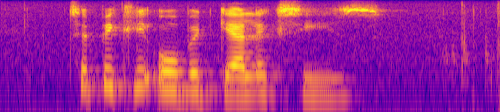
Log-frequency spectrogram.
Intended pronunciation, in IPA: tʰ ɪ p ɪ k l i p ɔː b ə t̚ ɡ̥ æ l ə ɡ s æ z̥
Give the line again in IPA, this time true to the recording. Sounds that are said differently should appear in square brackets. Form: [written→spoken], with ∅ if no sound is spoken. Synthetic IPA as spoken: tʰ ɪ p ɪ k l i [p→ʔ] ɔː b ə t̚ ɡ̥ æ l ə [ɡ→k] s [æ→i] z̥

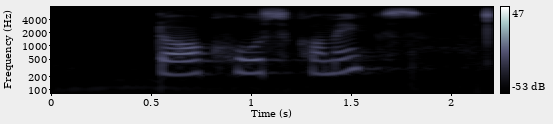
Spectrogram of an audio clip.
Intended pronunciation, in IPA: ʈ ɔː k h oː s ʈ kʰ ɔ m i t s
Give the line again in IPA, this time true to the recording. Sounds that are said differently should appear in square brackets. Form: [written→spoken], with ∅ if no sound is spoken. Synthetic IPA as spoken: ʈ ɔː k h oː s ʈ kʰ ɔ m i [t→k] s

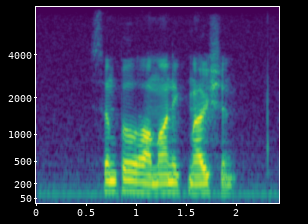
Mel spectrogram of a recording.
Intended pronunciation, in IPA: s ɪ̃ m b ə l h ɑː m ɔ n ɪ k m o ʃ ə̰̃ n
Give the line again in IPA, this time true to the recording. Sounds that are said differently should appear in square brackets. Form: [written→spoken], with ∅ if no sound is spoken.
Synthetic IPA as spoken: s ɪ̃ m [b→p] ə l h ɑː m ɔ n ɪ k m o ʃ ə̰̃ n

